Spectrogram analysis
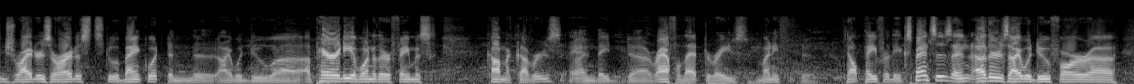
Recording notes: We are “live” from Heroes Con 2007 for day 3!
